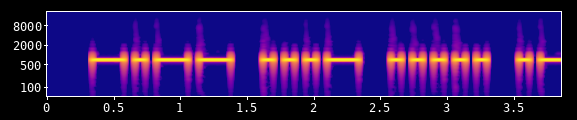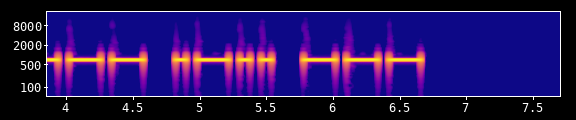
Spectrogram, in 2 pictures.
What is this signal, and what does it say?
Morse code, heard as a keyed tone, about 16 wpm, 700 Hz. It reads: YV5JLO
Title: DXCC-100 Call Signs - 6 Characters - Repeated 3x - 15wpm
